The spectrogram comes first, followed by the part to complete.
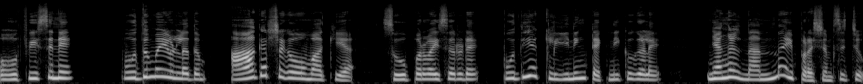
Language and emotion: Malayalam, happy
